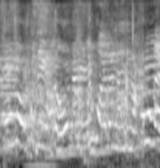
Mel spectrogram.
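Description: Several people talking over one another in lively chatter, with background music underneath.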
